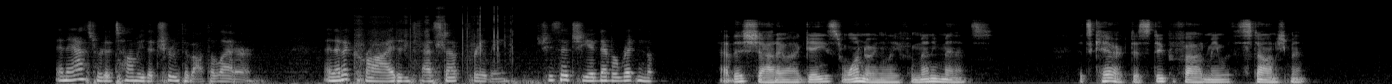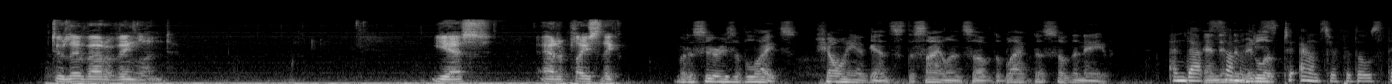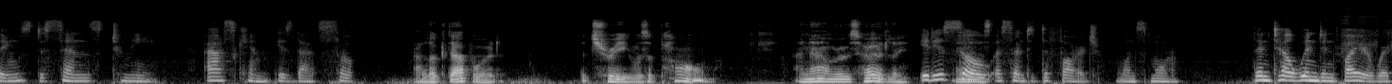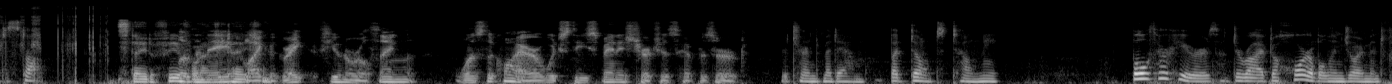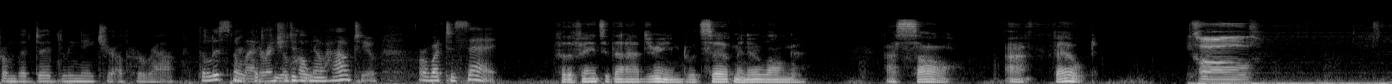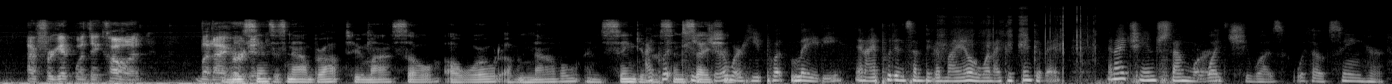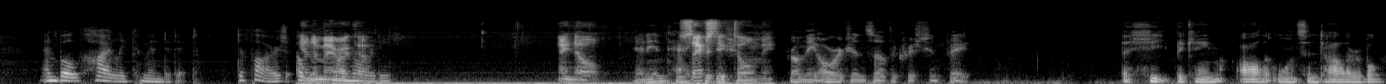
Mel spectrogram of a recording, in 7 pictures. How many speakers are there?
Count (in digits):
5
